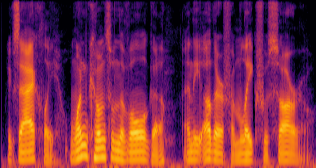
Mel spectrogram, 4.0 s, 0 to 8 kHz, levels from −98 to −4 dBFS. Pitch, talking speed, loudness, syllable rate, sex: 90 Hz, 180 wpm, -22 LUFS, 5.8 syllables/s, male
